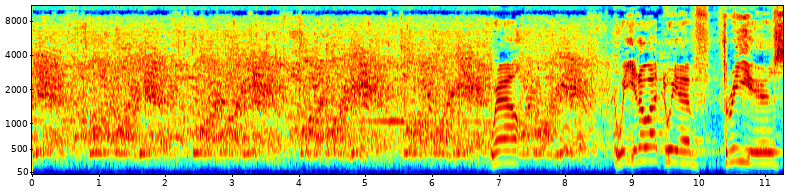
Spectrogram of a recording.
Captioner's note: cheers; chanting four more years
